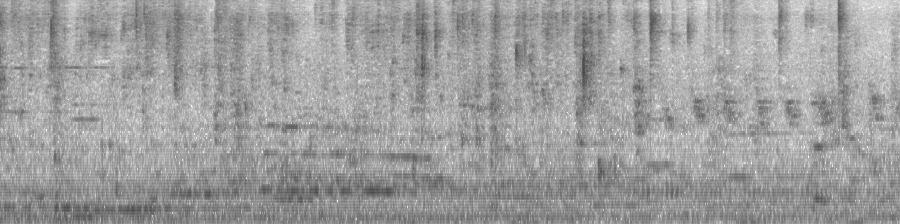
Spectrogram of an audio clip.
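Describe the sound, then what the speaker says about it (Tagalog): A thin, steady low-pressure trickle of water from a tap, with scattered drips and splashes, close and fairly quiet. "Bakit parang ang hina ng tubig?"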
